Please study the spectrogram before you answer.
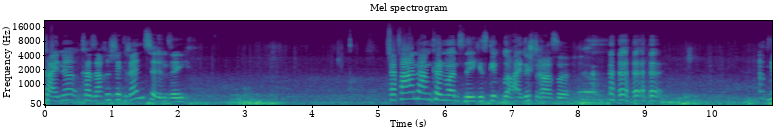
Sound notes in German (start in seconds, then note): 8.0 gelächter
